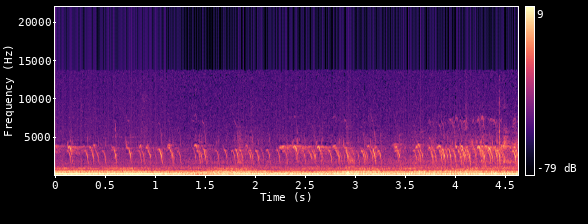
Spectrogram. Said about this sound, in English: Start recording the wild flock now. Sounds like they're getting ready to fly.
